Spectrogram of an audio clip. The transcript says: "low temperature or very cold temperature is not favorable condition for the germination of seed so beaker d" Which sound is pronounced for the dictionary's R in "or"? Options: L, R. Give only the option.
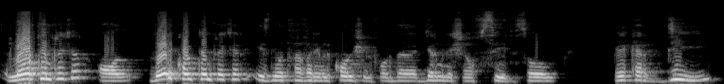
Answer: L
